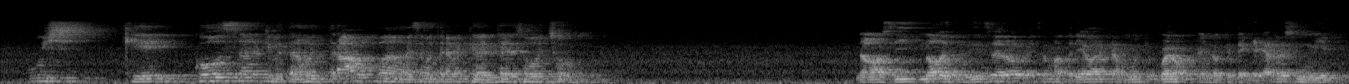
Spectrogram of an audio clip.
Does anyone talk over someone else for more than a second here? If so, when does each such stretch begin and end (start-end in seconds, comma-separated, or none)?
none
